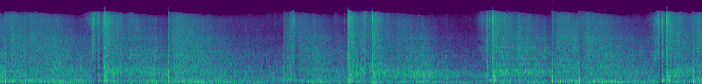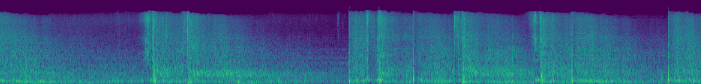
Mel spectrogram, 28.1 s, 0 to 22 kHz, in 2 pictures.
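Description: A 1.3G fireworks display firing: sharp bangs from shells every second or two, some in quick clusters, over a continuous crackling rumble, with a short lull a little after two-thirds through.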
